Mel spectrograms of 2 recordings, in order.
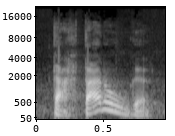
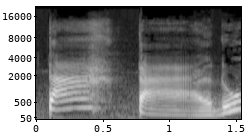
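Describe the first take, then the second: First: Said in the usual way. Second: Slow "tartaruga" split into tar-ta-ru-ga; teacher spacing out "tartaruga" into its four syllables for children. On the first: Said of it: "Qual é a palavra?". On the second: Shown as a demonstration. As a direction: say "tartaruga" slowly with a clear gap after each syllable. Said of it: "pronunciar essa palavra dando espaço entre as sílabas".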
